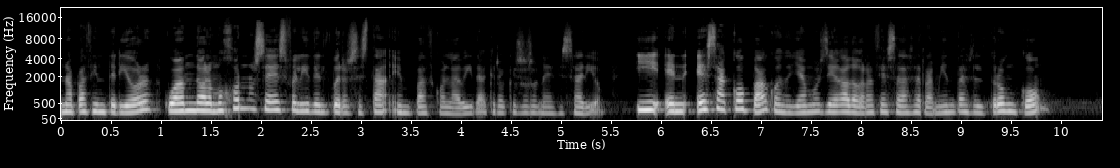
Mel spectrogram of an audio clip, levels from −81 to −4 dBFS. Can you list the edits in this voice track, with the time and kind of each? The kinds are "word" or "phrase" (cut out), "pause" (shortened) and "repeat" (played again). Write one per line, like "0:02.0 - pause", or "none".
0:01.0 - pause
0:02.7 - word
0:05.5 - pause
